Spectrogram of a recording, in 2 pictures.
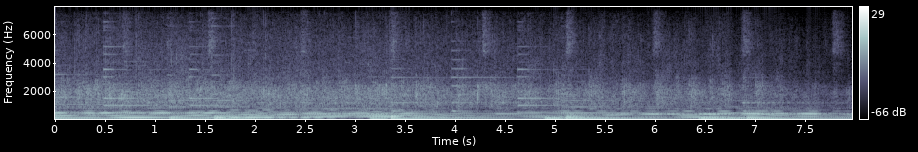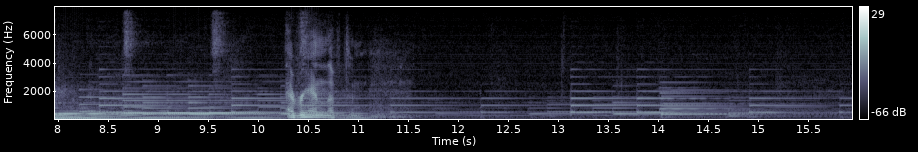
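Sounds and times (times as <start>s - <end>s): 
audience clapping: 0.0s - 8.8s
speech: 10.4s - 10.9s.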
